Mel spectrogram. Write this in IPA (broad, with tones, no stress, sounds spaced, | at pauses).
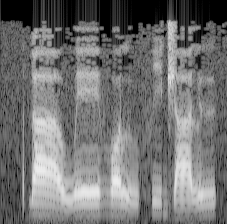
ɗ aː˦˨ w eː˦ v ɔ˦ l u˨ f i˦ d͡ʒ aː˧ l ɨ˦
